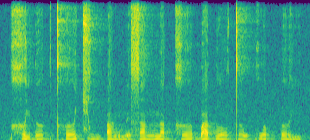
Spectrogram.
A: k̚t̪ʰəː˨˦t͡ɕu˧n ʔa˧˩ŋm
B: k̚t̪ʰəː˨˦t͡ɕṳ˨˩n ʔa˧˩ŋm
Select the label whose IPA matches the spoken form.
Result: B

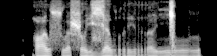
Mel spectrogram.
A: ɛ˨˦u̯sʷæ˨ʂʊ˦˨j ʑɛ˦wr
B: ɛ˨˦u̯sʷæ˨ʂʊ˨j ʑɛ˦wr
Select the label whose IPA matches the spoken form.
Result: A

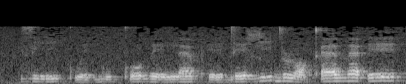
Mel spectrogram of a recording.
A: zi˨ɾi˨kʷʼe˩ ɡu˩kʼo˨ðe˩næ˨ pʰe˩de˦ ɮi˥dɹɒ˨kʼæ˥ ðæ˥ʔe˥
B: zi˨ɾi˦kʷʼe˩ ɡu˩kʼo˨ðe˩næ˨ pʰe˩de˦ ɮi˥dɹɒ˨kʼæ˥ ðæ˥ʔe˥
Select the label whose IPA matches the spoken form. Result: A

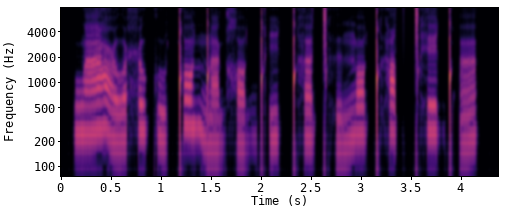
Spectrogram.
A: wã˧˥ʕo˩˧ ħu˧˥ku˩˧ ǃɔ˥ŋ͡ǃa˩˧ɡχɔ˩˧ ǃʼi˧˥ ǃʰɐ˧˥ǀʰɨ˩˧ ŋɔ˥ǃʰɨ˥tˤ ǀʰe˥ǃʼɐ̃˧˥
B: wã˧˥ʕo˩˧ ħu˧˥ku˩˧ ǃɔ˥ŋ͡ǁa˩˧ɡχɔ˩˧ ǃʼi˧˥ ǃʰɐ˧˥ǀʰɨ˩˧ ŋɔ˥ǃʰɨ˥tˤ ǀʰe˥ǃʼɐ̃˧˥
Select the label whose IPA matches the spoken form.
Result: A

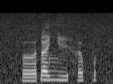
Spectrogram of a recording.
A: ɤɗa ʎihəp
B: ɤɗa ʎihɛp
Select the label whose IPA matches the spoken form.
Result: A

